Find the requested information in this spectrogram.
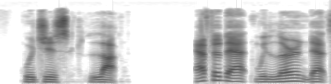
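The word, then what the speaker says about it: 六: We then discussed the number 5, which is pronounced go, followed by 6, which is lak.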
